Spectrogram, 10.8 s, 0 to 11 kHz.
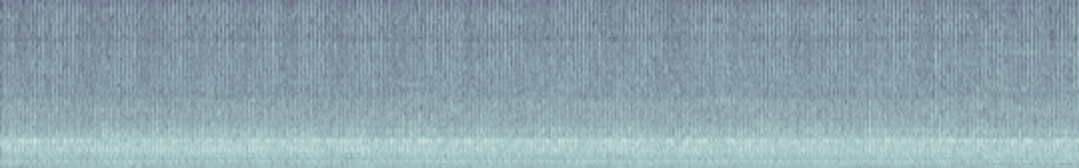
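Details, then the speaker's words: Opel Corsa D, A14XER 1.4 engine, 65,000 km, codes P0011/P0014, idling while warming up: busy metallic clatter from one side of the engine. Low oil pressure was suspected; the timing chain was found slack and needs replacing. "стучит где-то вот с этой стороны такое ощущение что недостаточное давление масла"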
